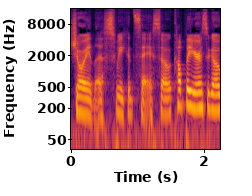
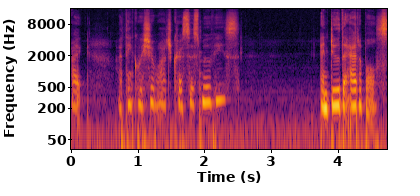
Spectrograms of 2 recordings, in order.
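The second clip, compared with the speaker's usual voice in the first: lowered, hushed, sneaky voice; 4 semitones higher, 7 dB quieter than usual. Speaker retells her mom's words, imitating mom lowering her voice. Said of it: "like lowers her voice".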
